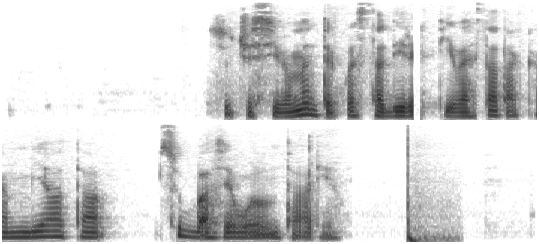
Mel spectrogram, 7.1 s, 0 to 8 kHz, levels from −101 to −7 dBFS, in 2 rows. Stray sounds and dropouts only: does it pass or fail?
fail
